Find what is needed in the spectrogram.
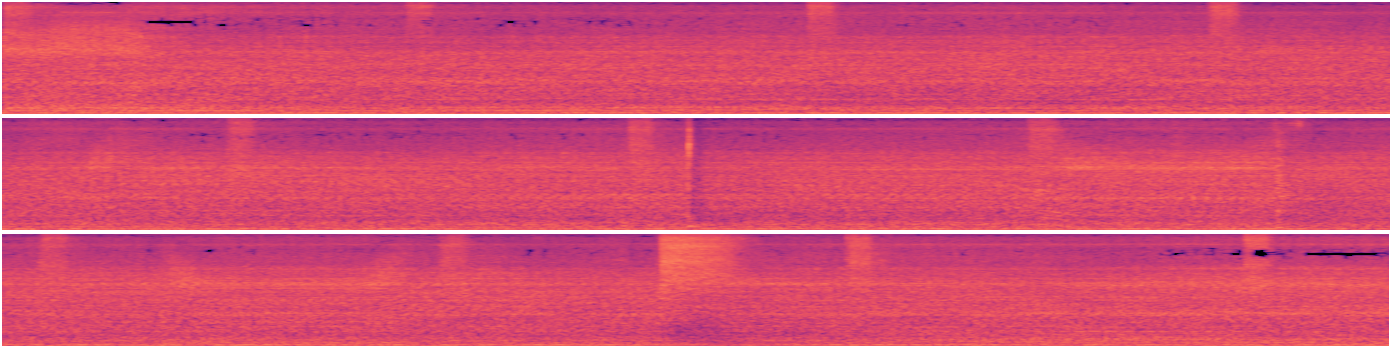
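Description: Heavy diesel truck engine idling steadily, with a faint tick about every three seconds.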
